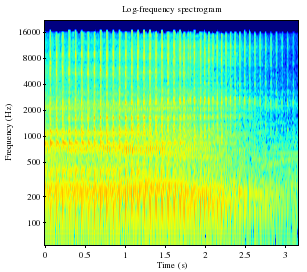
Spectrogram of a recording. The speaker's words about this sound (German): Ich fahre auf dem E-Roller von Selina mit.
